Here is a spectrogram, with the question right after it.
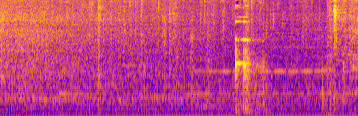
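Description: Egg with onion and chili sizzles steadily as it fries in a pan, a close, even hiss with a few sharp metallic clinks of a utensil against the pan partway through.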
